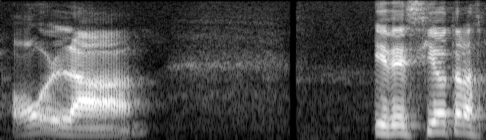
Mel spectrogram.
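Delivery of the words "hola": echo. Retold or imitated. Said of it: "el cerro me respondía".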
